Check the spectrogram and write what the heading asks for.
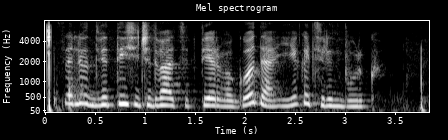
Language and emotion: Russian, positive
